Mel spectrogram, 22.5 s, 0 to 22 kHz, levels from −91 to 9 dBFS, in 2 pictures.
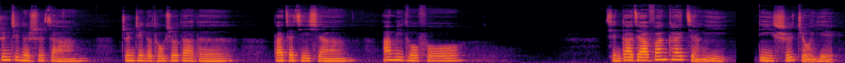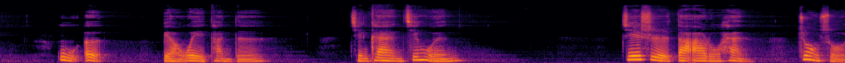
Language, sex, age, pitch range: Chinese, female, 50-69, 135-170 Hz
